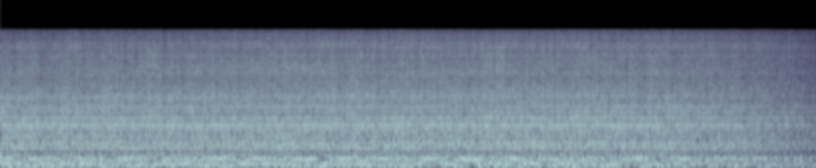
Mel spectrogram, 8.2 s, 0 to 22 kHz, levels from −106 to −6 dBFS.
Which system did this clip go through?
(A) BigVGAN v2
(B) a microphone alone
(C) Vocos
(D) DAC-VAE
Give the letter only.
C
